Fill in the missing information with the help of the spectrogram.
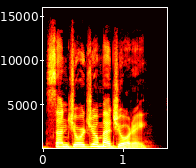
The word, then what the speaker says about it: San Giorgio Maggiore: San Giorgio Maggiore.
